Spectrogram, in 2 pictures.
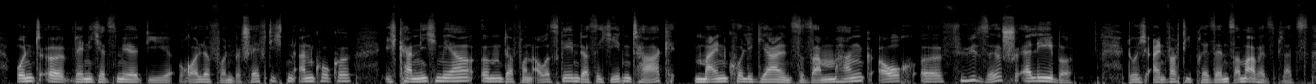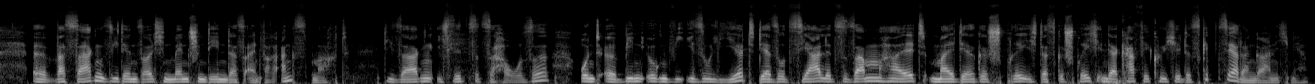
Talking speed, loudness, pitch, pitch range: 175 wpm, -29 LUFS, 125 Hz, 115-140 Hz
